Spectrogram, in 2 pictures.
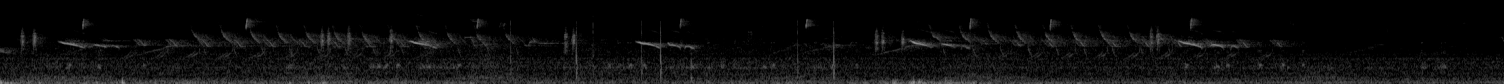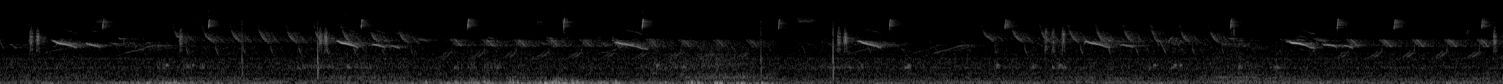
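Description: Female eastern bluebird chattering: phrases of short falling notes running into a rapid trill, repeated every few seconds, with thin high chips between.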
